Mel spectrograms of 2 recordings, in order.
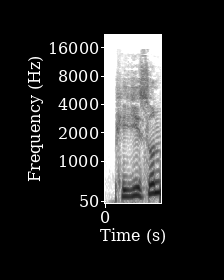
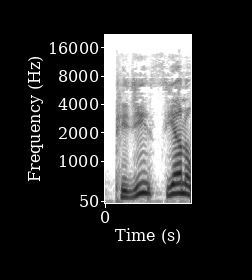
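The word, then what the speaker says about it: physician: মানুষ তাই এখানে দেখো মানুষ বোঝানোর জন্য শেষে সি আই এন সন উচ্চারণ হয়েছে তাই এটা দাঁড়ালো ফিজিশন বা কেউ কেউ একে ফিজিশিয়ানও বলতে পারো কারণ সি আই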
